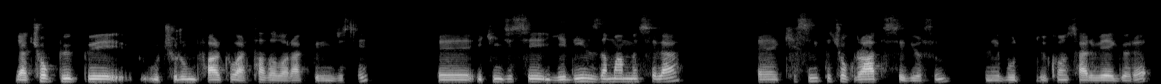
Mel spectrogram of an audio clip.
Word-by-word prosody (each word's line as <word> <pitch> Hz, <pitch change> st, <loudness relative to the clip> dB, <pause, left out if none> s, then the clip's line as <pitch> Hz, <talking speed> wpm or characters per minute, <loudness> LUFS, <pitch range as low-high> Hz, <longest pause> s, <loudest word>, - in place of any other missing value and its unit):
Ya, 110 Hz, -, +6 dB
çok 145 Hz, +4 st, +2 dB
büyük 140 Hz, 0 st, +2 dB
bir 130 Hz, -1 st, +4 dB, 0.2 s
uçurum 120 Hz, 0 st, -1 dB
farkı 110 Hz, -1 st, +4 dB
var 95 Hz, -, +3 dB
tat 110 Hz, -2 st, 0 dB
olarak 100 Hz, -1 st, -1 dB
1'incisi, 95 Hz, 0 st, -8 dB, 0.7 s
eee, 110 Hz, 0 st, +2 dB
2'ncisi, 130 Hz, +1 st, -3 dB
yediğin 125 Hz, +3 st, +1 dB
zaman 135 Hz, +1 st, +1 dB
mesela, 135 Hz, +5 st, 0 dB, 0.8 s
eee, 115 Hz, 0 st, -3 dB
kesinlikle 150 Hz, +1 st, -8 dB
çok 140 Hz, -5 st, -3 dB
rahat 125 Hz, +1 st, +7 dB
hissediyorsun, 95 Hz, -5 st, -6 dB, 0.3 s
hani, 100 Hz, -1 st, -7 dB
bu 110 Hz, -1 st, -3 dB, 0.2 s
dü -, -, -7 dB
konserveye 105 Hz, -2 st, +1 dB
göre, 95 Hz, 0 st, -3 dB
115 Hz, 130 wpm, -23 LUFS, 105-130 Hz, 0.8 s, rahat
